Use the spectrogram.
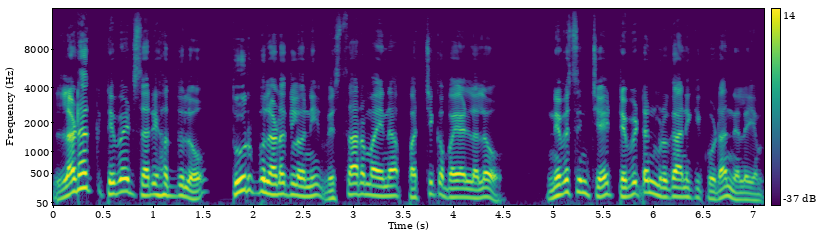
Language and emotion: Telugu, neutral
